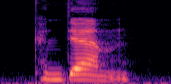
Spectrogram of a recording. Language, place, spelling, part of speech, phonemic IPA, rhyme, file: English, California, condemn, verb, /kənˈdɛm/, -ɛm, En-us-condemn.ogg
- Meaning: 1. To strongly criticise or denounce; to excoriate 2. To judicially pronounce (someone) guilty 3. To judicially announce a verdict upon a finding of guilt; To sentence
